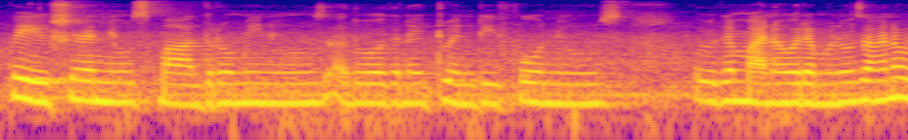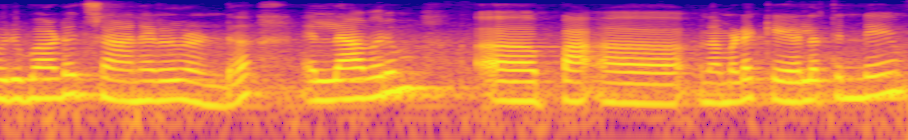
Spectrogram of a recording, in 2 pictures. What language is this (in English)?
Malayalam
